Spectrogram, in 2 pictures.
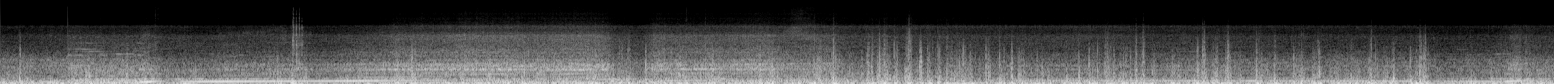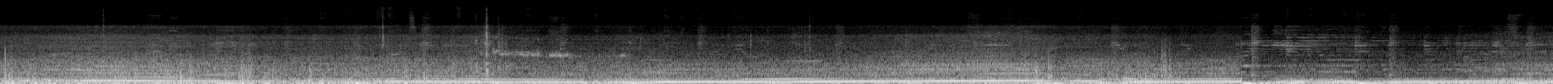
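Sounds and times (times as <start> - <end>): wind rushing over microphone: 0.0 - 28.0
sports car engine revving: 0.0 - 31.0.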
